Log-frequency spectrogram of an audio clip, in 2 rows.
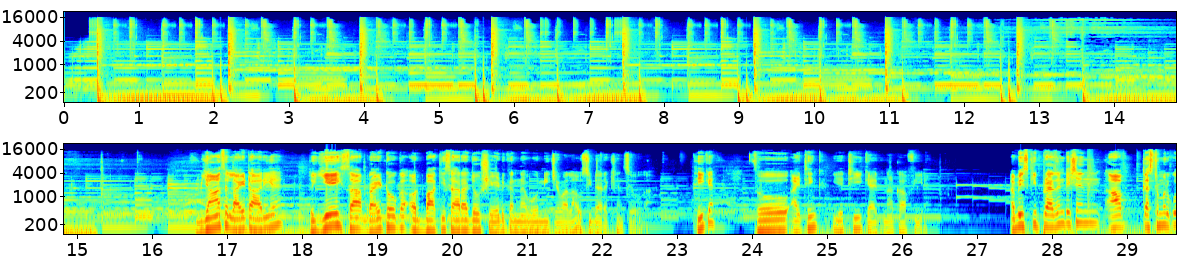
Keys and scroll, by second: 2.2-2.6 ctrl+[, 3.4 space, 3.6 p, 4.4 ctrl+z, 5.5-6.7 typing, 8.6 v, 8.8 shift+m, 9.1 v, 9.3-9.7 ctrl+[, 9.8 ctrl+space, 10.1 ctrl+space, 10.5 p, 12.0 v, 12.3 v, 12.3 m, 12.3 space, 13.7 ctrl+space, 14.1 ctrl+space, 14.9 ctrl+b, 14.9 ctrl+space, 15.4 ctrl+z, 15.8 ctrl+space, 22.9 ctrl+z, 23.5 ctrl+space, 24.1 v, 24.6 ctrl+space, 25.3 ctrl+space, 27.2 ctrl+z, 27.6 ctrl+c.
